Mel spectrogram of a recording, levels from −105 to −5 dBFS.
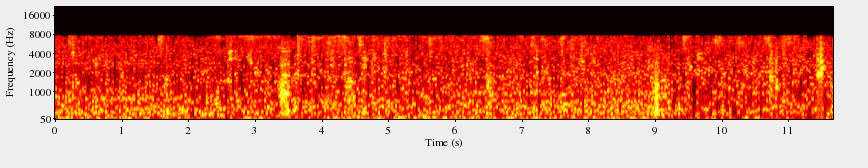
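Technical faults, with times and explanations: Throughout, overdone noise removal: a denoiser set too strong switches off bands near its noise estimate, leaving a background that drops and breaks up into twinkling specks, with quiet parts of the voice lost along with it.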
